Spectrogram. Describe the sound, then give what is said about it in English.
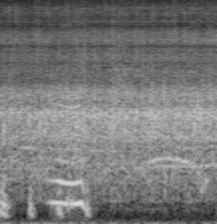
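A steady wash of applause runs through the whole short stretch, with a brief voiced cheer rising over it early on before the clapping carries on alone at an even level. “Insert applause right here.”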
